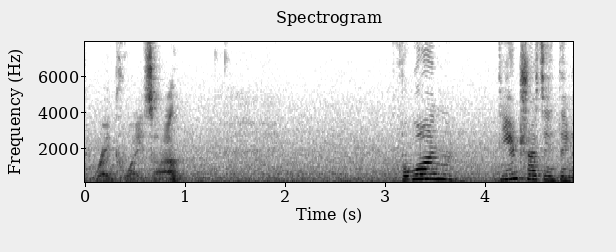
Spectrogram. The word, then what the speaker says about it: Rayquaza: Because basically, the Quay part is basically representing that of Quasar.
